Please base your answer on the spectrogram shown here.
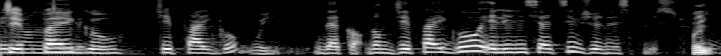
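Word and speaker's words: Jhpiego: C'est J-Piego. Moi, je l'ai lu en français, mais là, vous l'avez lu en anglais. J-Piego. J-Piego? Oui. D'accord. Donc, J-Piego et l'initiative Jeunesse Plus.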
